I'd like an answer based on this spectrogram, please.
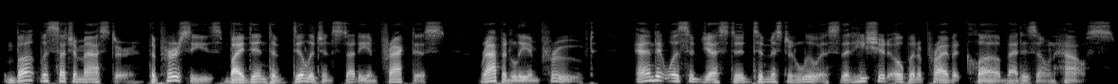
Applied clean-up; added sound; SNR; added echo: none; none; none; none.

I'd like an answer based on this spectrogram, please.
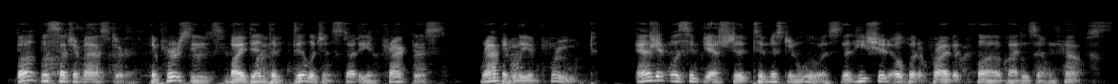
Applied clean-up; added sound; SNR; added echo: neural mask model DeepFilterNet 3.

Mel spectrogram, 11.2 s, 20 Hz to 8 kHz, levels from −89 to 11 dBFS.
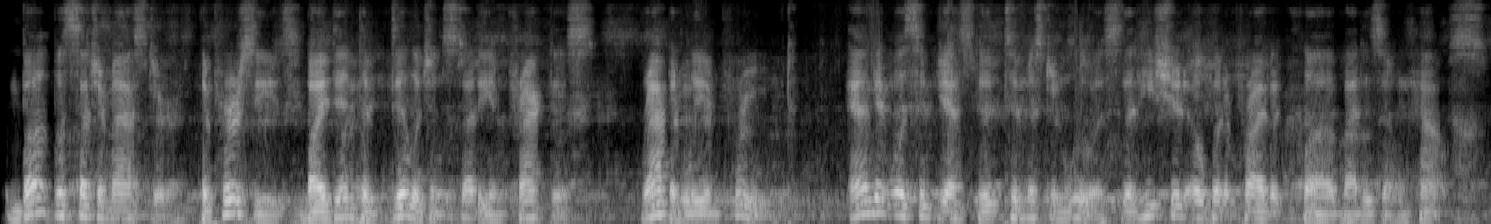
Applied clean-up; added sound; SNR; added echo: neural separator model SepFormer DNS4.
